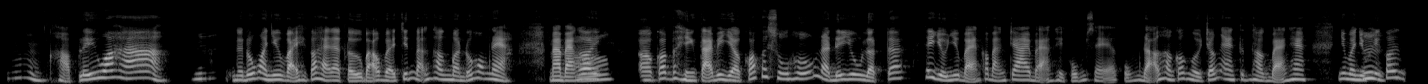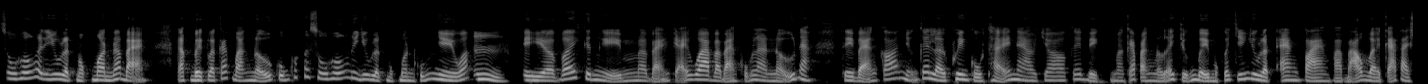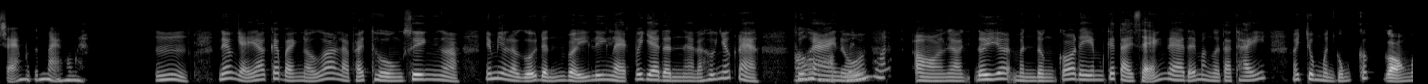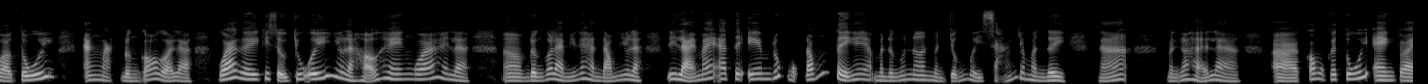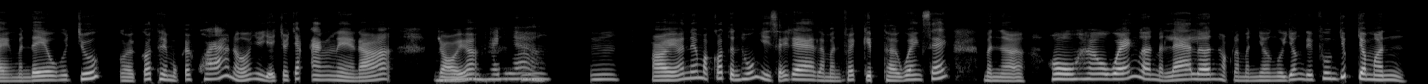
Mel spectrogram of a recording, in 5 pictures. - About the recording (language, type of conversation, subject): Vietnamese, podcast, Bạn đã từng bị trộm hoặc suýt bị mất cắp khi đi du lịch chưa?
- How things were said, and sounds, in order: distorted speech; other background noise; tapping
